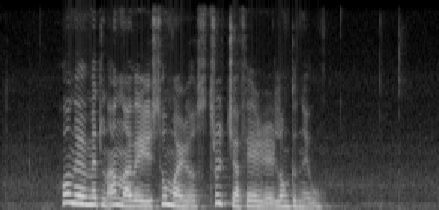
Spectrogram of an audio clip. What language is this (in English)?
Faroese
